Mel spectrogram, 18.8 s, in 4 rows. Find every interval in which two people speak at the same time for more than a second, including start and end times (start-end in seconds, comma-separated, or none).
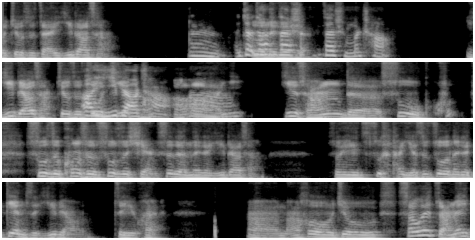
5.5-7.1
